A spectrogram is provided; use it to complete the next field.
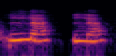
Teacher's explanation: the tip of the tongue the blade of the tongue is on the alveolar ridge but it's got one or both sides lowered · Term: lateral approximants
